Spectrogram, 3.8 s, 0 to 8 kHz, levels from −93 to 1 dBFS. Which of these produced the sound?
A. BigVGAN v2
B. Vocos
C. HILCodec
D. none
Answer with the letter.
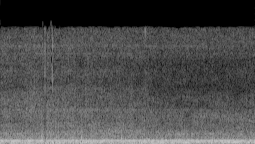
D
